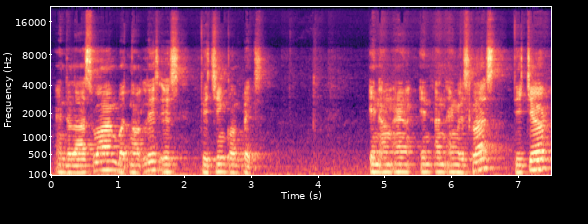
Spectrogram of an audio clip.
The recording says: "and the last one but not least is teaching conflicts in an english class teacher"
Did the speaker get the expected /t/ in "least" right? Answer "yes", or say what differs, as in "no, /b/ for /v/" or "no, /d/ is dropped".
yes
